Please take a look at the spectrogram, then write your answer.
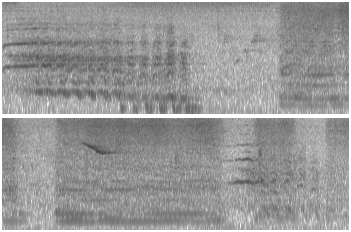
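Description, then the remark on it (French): A horse gives a long, wavering whinny for about two seconds, then a train horn sounds in several sustained blasts. No one speaks. “Là-bas, j'entends mon cheval qui pète au loin.”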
